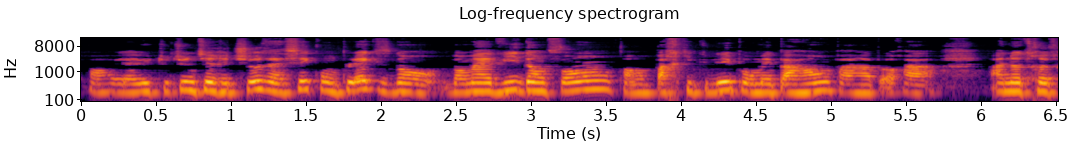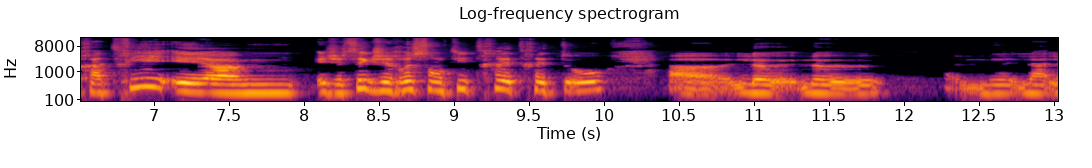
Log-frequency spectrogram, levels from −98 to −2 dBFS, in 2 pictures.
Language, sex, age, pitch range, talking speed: French, female, 40-59, 185-235 Hz, 180 wpm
